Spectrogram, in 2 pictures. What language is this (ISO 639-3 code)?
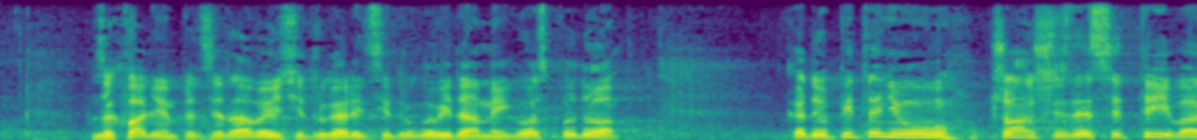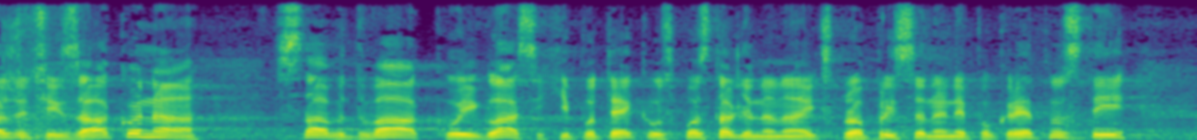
srp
